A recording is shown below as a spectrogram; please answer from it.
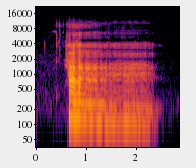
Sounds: Laughter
